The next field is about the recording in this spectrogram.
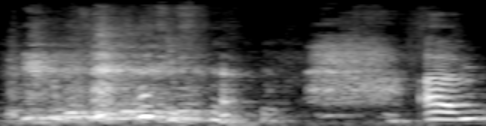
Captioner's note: laughter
